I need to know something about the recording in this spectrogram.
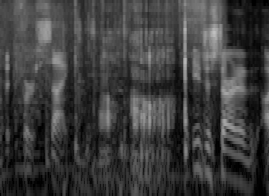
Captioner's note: crunching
